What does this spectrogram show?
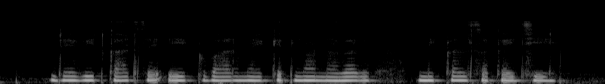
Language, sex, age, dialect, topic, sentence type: Maithili, female, 18-24, Angika, banking, question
